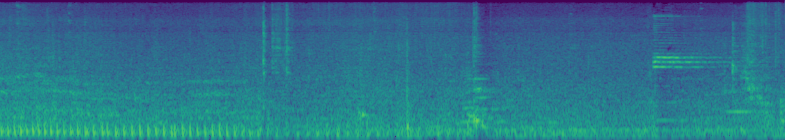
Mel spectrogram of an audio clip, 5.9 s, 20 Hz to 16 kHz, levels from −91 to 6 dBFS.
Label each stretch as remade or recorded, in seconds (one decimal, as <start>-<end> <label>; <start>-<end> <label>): 0.0-5.9 recorded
